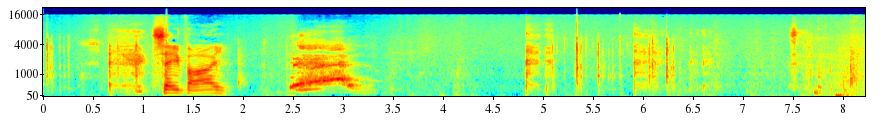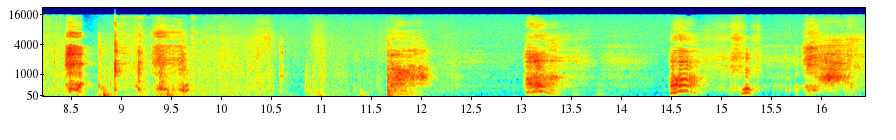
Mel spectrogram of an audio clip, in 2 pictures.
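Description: A body thumps and shuffles against a sofa and floor.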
